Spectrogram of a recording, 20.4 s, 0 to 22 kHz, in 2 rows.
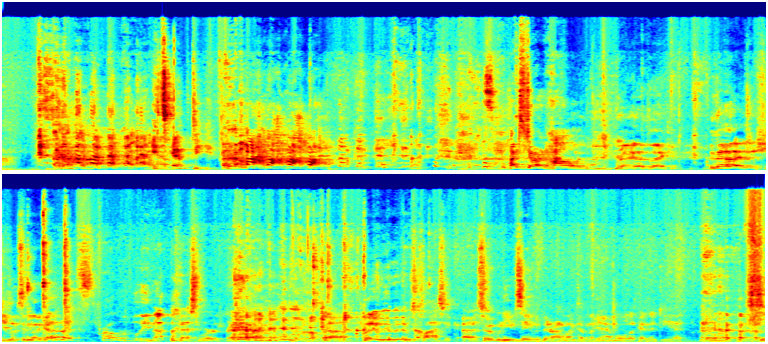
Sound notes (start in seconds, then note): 0.4 laughter; 13.2 laughter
